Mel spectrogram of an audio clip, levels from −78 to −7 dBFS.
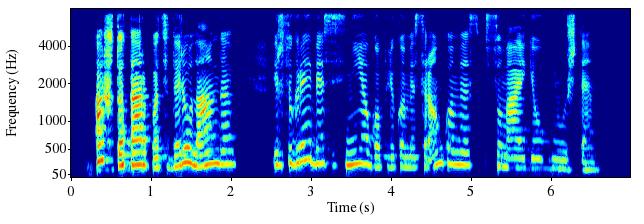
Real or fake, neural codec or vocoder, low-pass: real; none; 7.2 kHz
